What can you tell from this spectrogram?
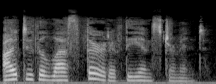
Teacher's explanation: Note that primary stress is in the middle of the statement. Your voice will continue to fall after the word third.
